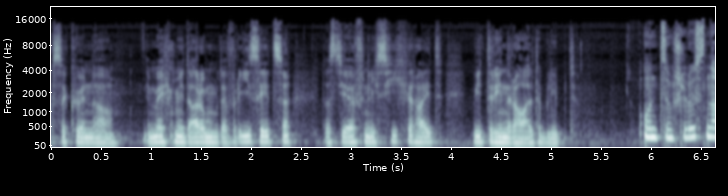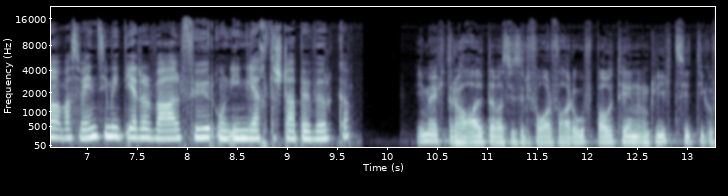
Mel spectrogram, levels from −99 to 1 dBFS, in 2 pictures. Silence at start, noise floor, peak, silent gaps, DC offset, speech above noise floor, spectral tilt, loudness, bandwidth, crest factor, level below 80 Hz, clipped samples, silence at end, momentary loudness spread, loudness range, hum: 0 s; -70 dBFS; -4 dBFS; none; under 0.1%; 52 dB; -6 dB/octave; -19 LUFS; 16 kHz; 14 dB; -54 dBFS; under 0.1%; 0 s; 10 LU; 6 LU; none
